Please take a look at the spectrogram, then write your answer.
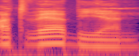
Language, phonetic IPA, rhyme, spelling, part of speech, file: German, [atˈvɛʁbi̯ən], -ɛʁbi̯ən, Adverbien, noun, De-Adverbien.ogg
- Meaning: plural of Adverb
